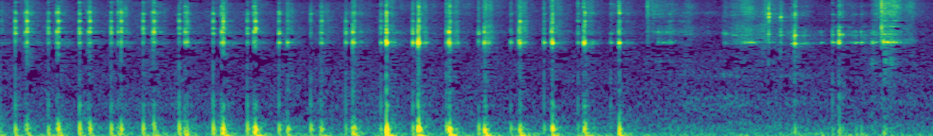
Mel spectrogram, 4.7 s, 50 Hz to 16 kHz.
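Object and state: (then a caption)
Glass perfume bottle tapped and scratched. Fingertips and nails rapidly tap a hand-sized frosted glass perfume bottle with a printed logo, partly filled with yellow liquid, giving about 23 quick, dry clicks with short bright ticks and little ring. In the last second and a half the tapping gives way to softer scratching across the glass.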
